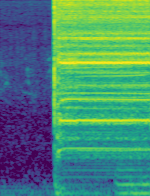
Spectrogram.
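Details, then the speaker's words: Lippert RV hydraulic leveling system, retract pressed while testing Hydac valve and dual polarity solenoid voltages: sharp solenoid click, then pump motor spins up to a steady even whine with no strain or grinding; normal. "t meter indicated that the dual polarity solenoid which i have connected my other meter to the retract side i'm actually getting a voltage and running that and you can hear the solenoid click and of course you can hear the motor run"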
